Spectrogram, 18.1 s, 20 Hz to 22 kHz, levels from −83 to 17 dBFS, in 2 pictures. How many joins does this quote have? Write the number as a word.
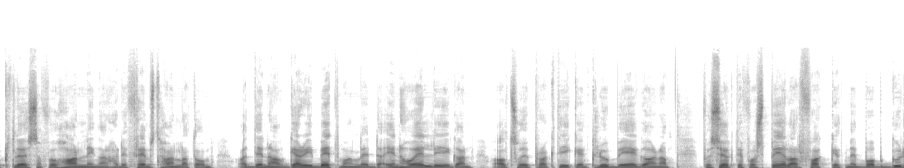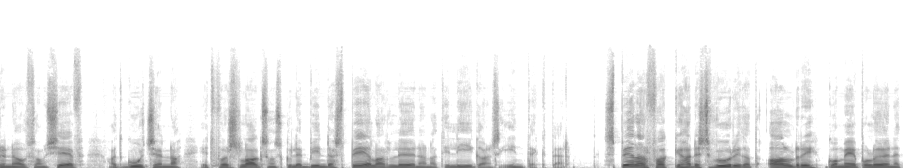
one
